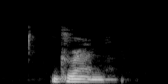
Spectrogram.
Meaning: Alternative spelling of gram
- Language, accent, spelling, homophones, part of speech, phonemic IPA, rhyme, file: English, Southern England, gramme, gram, noun, /ɡɹæm/, -æm, LL-Q1860 (eng)-gramme.wav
